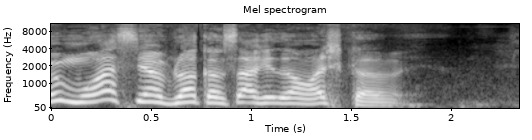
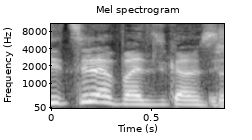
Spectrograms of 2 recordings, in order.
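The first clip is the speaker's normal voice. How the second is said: plain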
